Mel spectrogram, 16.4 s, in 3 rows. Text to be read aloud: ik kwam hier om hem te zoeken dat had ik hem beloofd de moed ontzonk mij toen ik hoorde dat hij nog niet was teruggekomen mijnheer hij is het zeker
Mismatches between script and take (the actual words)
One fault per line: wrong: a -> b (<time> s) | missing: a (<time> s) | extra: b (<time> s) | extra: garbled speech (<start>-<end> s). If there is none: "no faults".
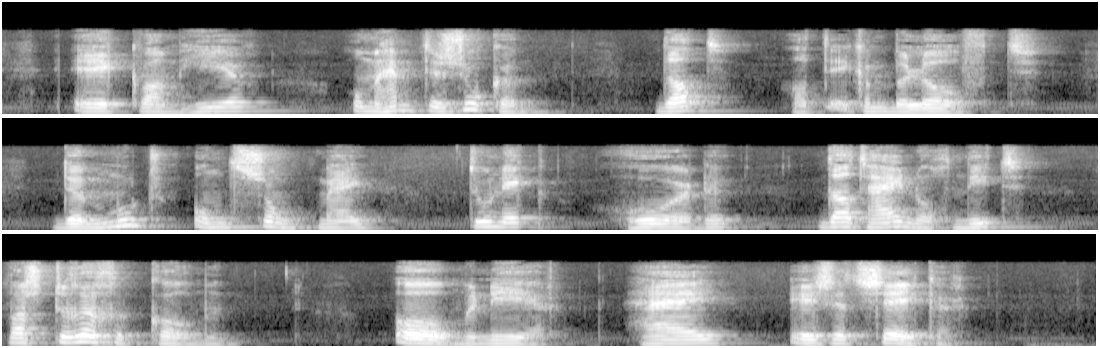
no faults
